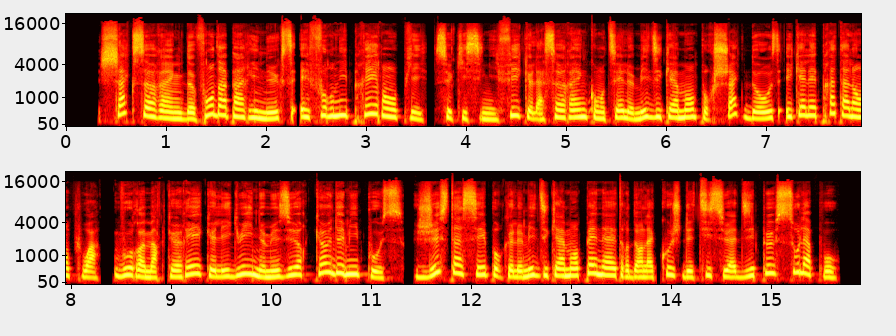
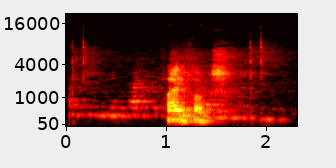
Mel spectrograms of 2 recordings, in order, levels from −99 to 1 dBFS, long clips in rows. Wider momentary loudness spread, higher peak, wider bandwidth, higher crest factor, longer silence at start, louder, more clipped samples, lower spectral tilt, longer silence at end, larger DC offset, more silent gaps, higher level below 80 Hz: second, 4 LU vs 15 LU; first, -6 dBFS vs -10 dBFS; first, 17.5 kHz vs 9 kHz; second, 14 dB vs 20 dB; about the same, 0.35 s vs 0.45 s; first, -19 LUFS vs -25 LUFS; neither; second, -4.5 dB/octave vs -6 dB/octave; second, 0.25 s vs 0.7 s; neither; first, 3.61-3.67 s, 8.30-8.41 s, 11.34-11.42 s vs none; about the same, -72 dBFS vs -76 dBFS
